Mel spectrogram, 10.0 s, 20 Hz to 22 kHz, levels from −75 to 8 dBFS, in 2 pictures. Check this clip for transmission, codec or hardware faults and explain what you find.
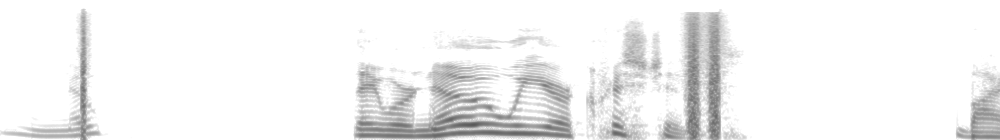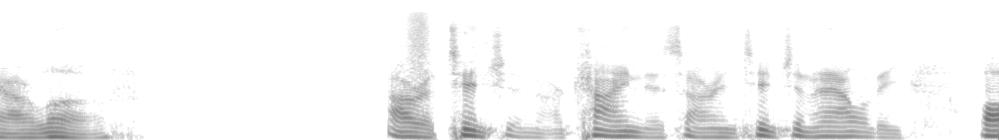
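Three wireless microphone noise hits occur, at 0.36 to 0.48 s, 3.37 to 3.67 s and 7.00 to 7.19 s. Each time, reflected copies of the analogue FM radio signal cancel the direct path, so receiver noise surges over the speech as a brief swish of static, up to about 0.3 s long.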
